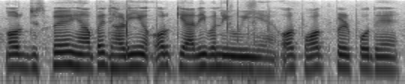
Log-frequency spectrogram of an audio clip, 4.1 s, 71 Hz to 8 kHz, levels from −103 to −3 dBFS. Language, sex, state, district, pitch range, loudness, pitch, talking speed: Hindi, female, Himachal Pradesh, Shimla, 170-190 Hz, -16 LUFS, 180 Hz, 235 wpm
